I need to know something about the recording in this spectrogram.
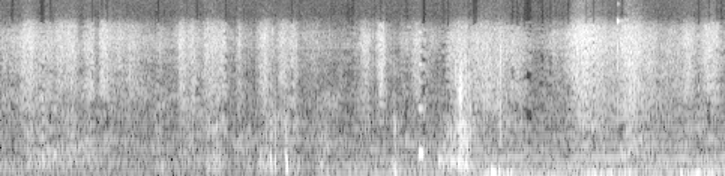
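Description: Faint, irregular scraping and rustling of a hand digging through dry soil and grass stems.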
